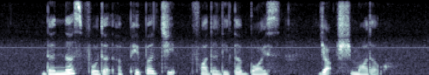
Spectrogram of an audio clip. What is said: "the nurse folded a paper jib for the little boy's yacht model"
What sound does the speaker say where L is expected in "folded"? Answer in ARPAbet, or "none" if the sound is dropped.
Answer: none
